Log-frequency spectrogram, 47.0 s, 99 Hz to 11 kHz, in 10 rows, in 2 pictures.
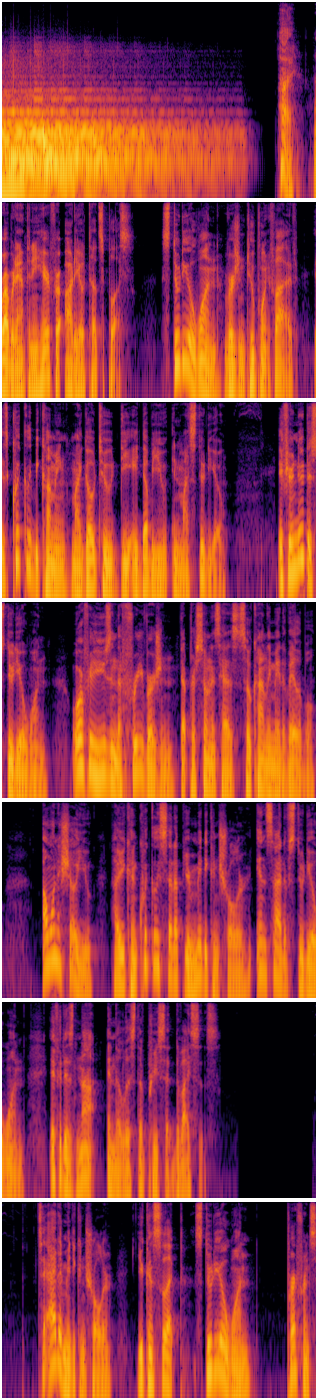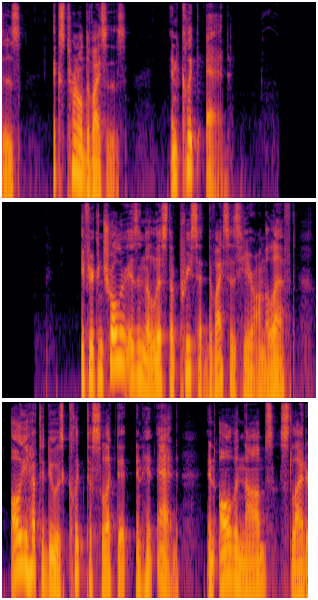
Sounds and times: Speech: 4.1 - 12.8, 13.6 - 26.9, 28.8 - 34.9, 35.5 - 36.5, 38.9 - 46.9.

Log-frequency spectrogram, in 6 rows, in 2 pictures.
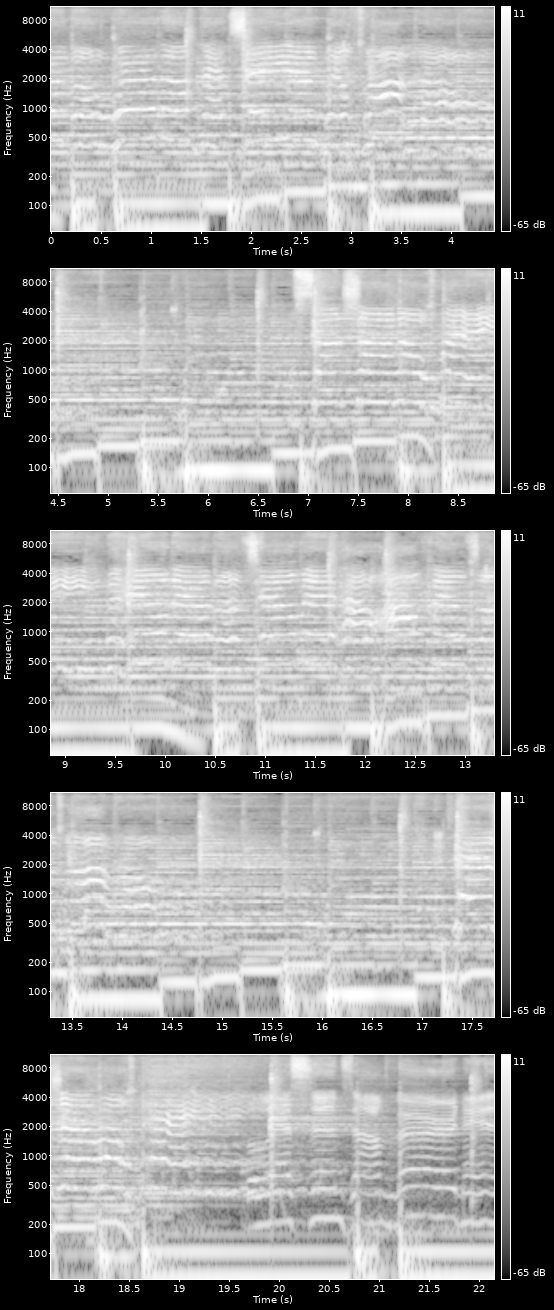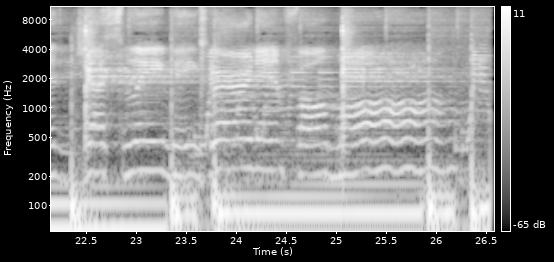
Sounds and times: Music: 0.0 - 26.5.

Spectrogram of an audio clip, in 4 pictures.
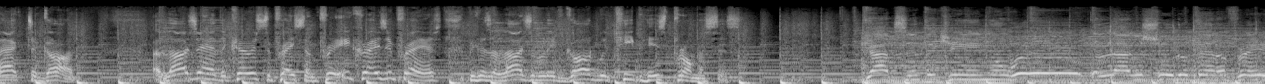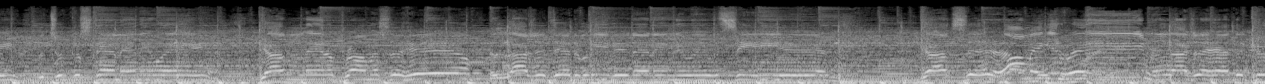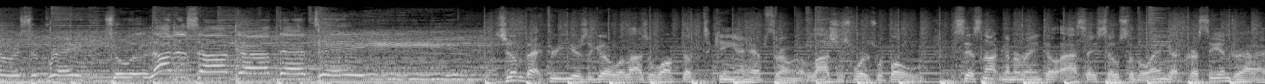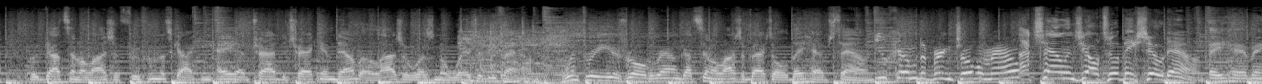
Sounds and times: Speech: 0.0 - 0.9, 1.5 - 7.5, 30.3 - 50.5
Music: 0.0 - 50.5.

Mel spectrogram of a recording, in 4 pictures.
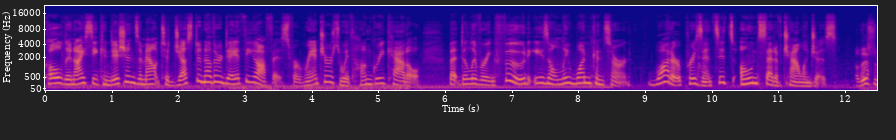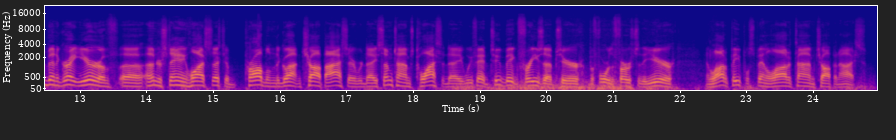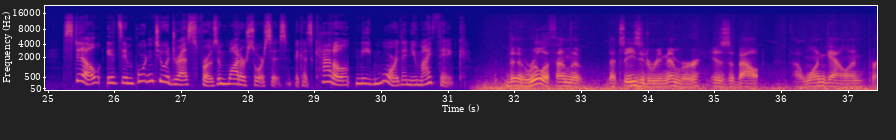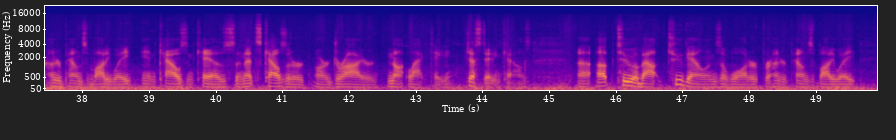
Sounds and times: Speech: 0.0 - 31.3, 31.9 - 44.8, 45.4 - 49.6.

